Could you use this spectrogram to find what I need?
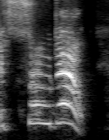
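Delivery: very high, loud, squeezed-up puppet voice. Retelling Stephanie's reply to Anastasia's offer of makeup, in a Grover voice. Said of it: "why do I have a Grover voice?".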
